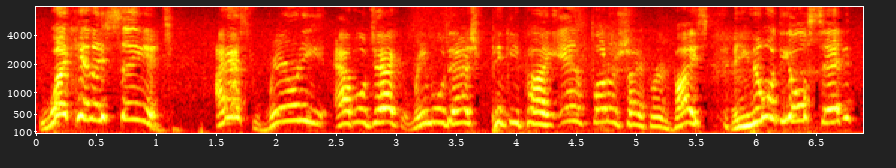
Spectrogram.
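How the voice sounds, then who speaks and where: Man putting on a flustered, high-pitched young princess. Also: sing-song, fairly quick, fairly bright tone, slight background noise, exaggerated voice. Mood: frantic, exasperated. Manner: rambling, anxious, earnest. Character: flustered young female pony princess turned human, nervously confessing love. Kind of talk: dramatic fanfiction reading.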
